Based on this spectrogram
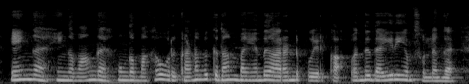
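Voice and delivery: ordinary delivery, nothing marked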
